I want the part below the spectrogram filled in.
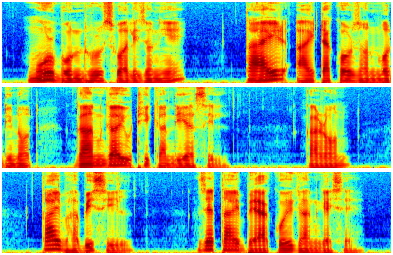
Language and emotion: Assamese, sad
